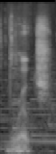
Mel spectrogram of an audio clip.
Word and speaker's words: brooch: swear I've heard both going tole reach pronunciation Rouch broo brooch broo brooch okay it's brooch gotcha there's no need to return that brooch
